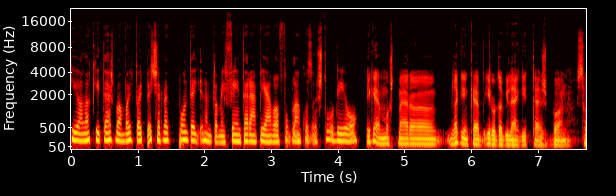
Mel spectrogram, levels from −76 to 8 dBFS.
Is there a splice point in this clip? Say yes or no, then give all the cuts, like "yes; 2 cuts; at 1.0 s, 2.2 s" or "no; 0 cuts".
no; 0 cuts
